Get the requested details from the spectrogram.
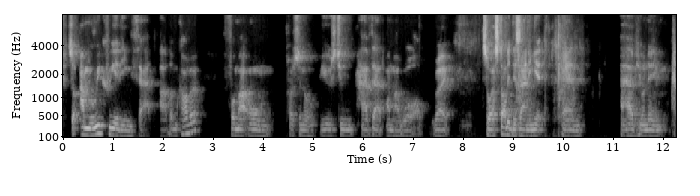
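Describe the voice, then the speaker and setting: A man's fairly low voice with a French accent and fairly even intonation, very slow, with long, frequent pauses and audible room echo. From France (Paris), Haitian descent. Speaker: filmmaker and interviewer. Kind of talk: casual interview.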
